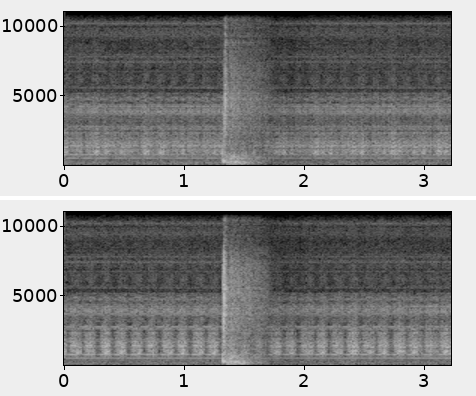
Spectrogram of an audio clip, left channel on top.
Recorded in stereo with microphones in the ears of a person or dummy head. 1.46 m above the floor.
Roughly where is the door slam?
Right.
